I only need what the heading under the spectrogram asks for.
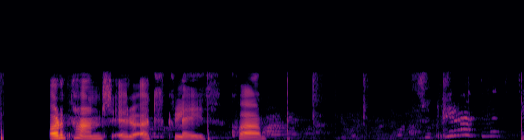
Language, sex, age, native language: Icelandic, female, 9, Icelandic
